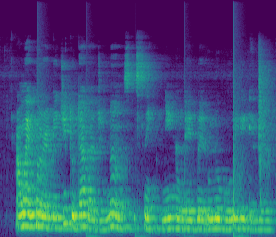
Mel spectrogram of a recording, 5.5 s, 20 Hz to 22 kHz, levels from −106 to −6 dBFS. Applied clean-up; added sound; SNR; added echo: none; none; none; reverberation time 0.8 s.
